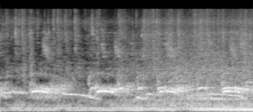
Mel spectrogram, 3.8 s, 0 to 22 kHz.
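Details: Zebra doves (perkutut) of various ages, about half a year or younger, at a breeding farm with clean cages on 3 July 2019 give soft, mellow cooing notes around once a second, with short sliding phrases, over a low background hum.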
